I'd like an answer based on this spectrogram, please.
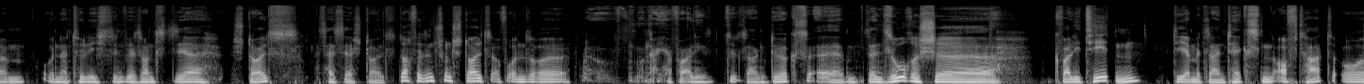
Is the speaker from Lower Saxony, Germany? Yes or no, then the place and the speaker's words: no; Hamburg, Germany; Ich komme aus Hamburg, ich erinnere mich an den Jugoslawienkrieg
